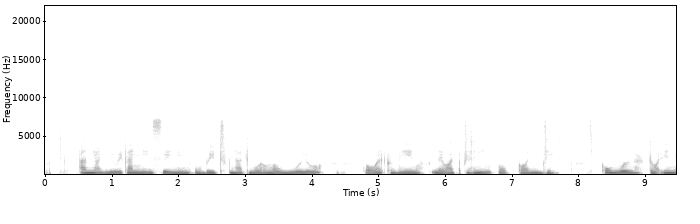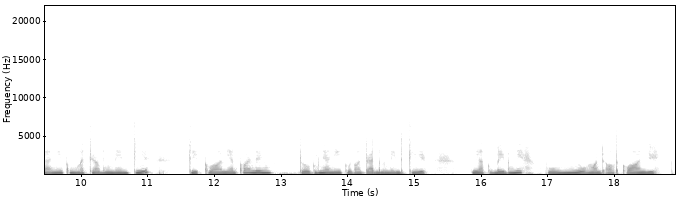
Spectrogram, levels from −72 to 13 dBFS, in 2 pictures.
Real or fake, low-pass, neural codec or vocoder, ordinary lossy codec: fake; 7.2 kHz; codec, 16 kHz, 0.5 kbps, FreqCodec, larger model; none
